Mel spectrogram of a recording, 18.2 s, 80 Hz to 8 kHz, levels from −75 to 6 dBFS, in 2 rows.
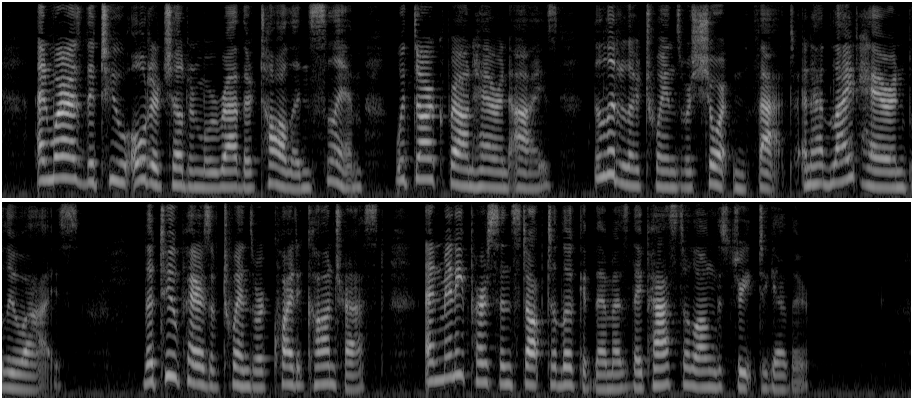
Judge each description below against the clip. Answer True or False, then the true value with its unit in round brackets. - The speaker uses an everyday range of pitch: True (3.9 semitones)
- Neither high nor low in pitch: False (215 Hz)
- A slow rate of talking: False (180 wpm)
